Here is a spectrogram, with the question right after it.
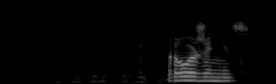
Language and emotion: Russian, neutral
